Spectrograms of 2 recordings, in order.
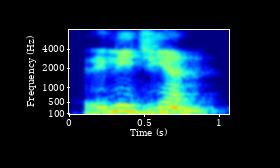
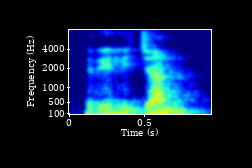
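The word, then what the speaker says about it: religion: ایک ہے ہم کہتے ہیں ریلیجین. وہ جین ہم اس لیے کہتے ہیں GION ہے، تو یہ تلفظ غلط ہے، ریلیجین. اس کا صحیح تلفظ ہے ریلیجن. جین نہیں بلکہ جن، ریلیجن صحیح تلفظ ہے.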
